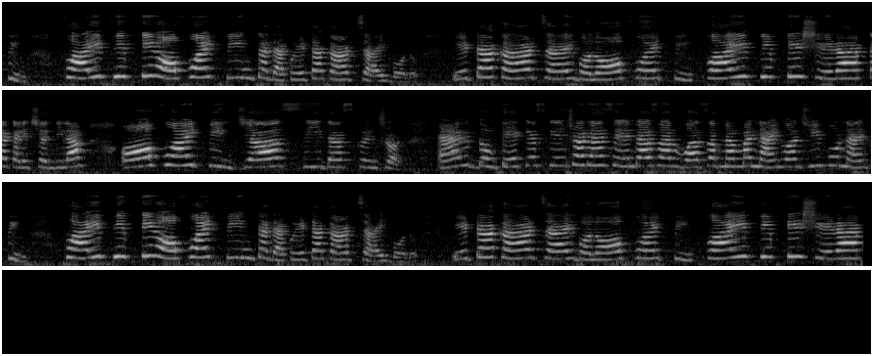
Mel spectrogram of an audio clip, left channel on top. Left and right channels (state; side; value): drops out; right; at 8.7 s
